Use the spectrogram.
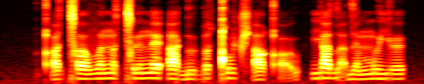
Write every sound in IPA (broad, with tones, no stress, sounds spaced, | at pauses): qʼ ɨ˨ ǀ ʌ˨ v ə˦ n ʌ˨ ǀ ɨ˦ n ɛ˦ ʔ a˨ ɠ ɯ˨ ɠ ʌ˦ ǃ u˦ t͡ʃʼ a˨ qʼ ṵ˨ | j a˦ d a̰˨ d ɛ˨ mː ɯ˦˨ j ʏ˦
